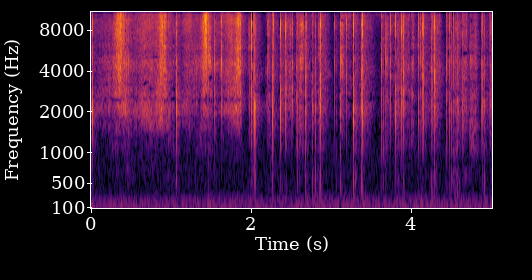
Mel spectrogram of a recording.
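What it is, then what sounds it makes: Plastic vitamin bottle. Long nails scratch and tap on the label of a white plastic vitamin capsule bottle gripped in both hands. Dry, bright scraping rasps mix with quick, sharp ticks over a faint steady low hum.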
